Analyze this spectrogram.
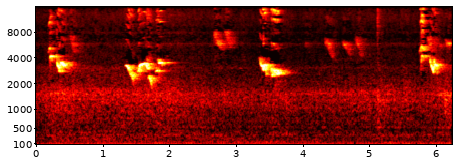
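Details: Oriental magpie-robin morning song: crisp whistled notes sliding downward, delivered in short groups with brief pauses and scattered faint high chirps, against a low background hum.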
